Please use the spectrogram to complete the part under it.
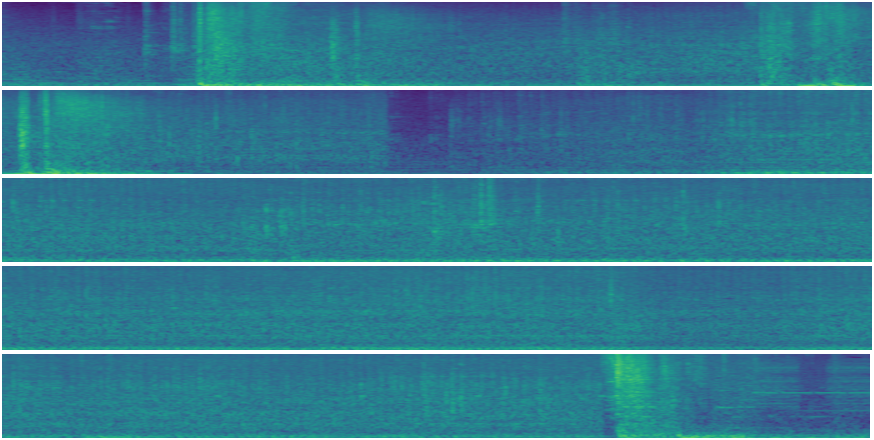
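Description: A cannon fires with loud, sudden booms.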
